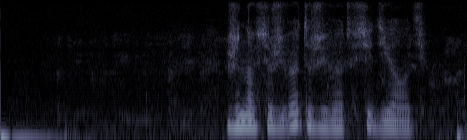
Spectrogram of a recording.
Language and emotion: Russian, neutral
